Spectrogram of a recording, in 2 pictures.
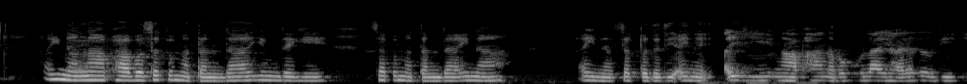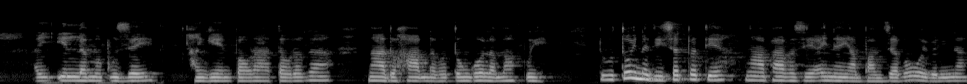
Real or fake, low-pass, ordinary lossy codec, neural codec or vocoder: real; none; none; none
